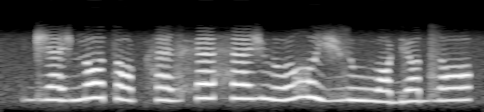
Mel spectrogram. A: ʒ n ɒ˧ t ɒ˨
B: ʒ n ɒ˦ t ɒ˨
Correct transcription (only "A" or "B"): B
